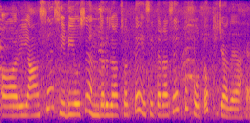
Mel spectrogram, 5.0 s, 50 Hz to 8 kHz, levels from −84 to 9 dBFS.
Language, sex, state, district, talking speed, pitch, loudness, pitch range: Hindi, female, Chhattisgarh, Balrampur, 230 wpm, 250 Hz, -12 LUFS, 235-280 Hz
